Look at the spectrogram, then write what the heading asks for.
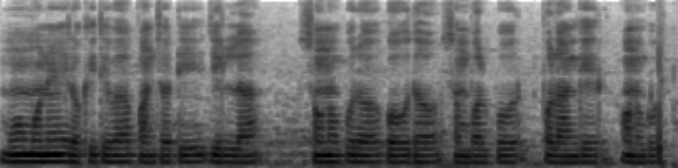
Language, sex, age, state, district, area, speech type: Odia, male, 18-30, Odisha, Boudh, rural, spontaneous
